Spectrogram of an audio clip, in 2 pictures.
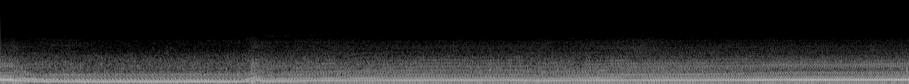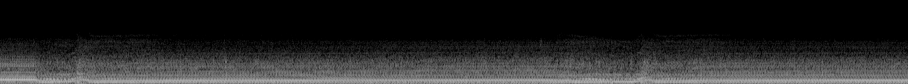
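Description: A car engine hums steadily, dropping in pitch with each gear change and then climbing again.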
